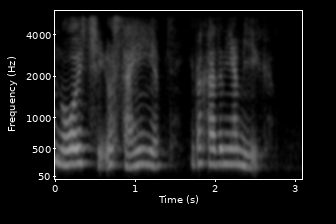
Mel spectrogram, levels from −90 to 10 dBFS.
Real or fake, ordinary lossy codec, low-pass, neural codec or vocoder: real; none; 5.4 kHz; none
